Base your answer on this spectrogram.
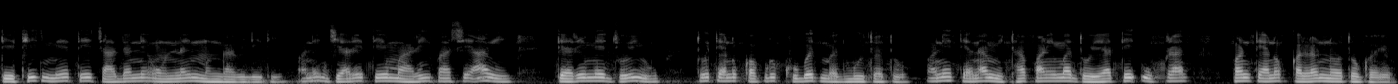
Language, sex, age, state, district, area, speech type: Gujarati, male, 18-30, Gujarat, Mehsana, rural, spontaneous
